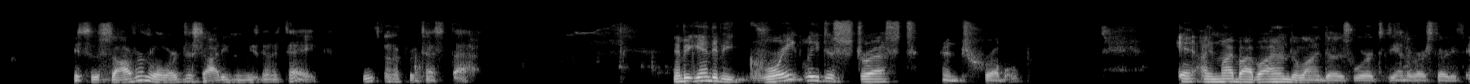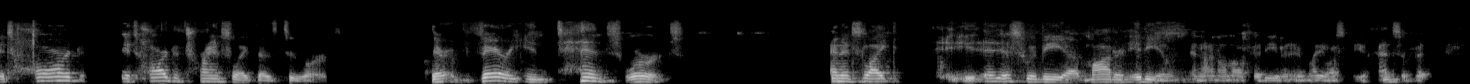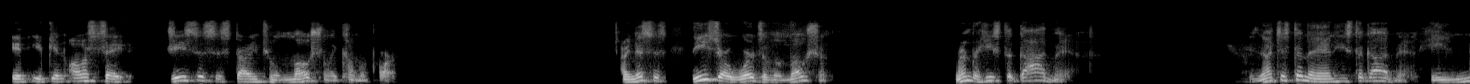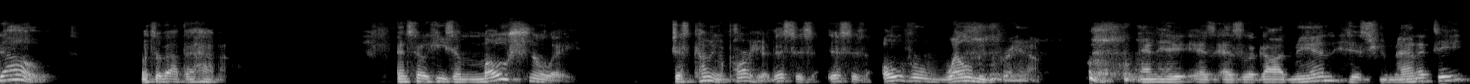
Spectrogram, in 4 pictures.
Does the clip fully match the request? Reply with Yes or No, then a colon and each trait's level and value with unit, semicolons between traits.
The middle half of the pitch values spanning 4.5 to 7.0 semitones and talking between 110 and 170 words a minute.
Yes: average, 5.2 semitones; average, 140 wpm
